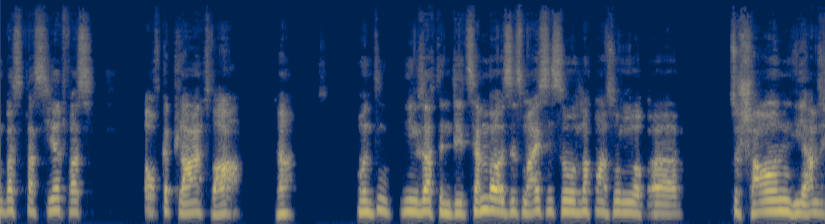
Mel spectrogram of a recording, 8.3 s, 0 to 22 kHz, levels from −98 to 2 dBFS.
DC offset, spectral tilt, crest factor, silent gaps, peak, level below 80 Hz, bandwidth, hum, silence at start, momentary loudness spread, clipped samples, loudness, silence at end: under 0.1%; -6 dB/octave; 18 dB; 1.38-1.42 s, 2.46-2.73 s, 2.99-3.15 s, 6.88-7.09 s; -10 dBFS; -86 dBFS; 17.5 kHz; none; 0 s; 12 LU; under 0.1%; -28 LUFS; 0 s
